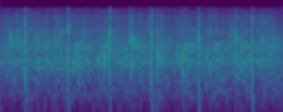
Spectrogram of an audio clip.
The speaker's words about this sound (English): So, how about a big round of applause for our Duval delegation?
